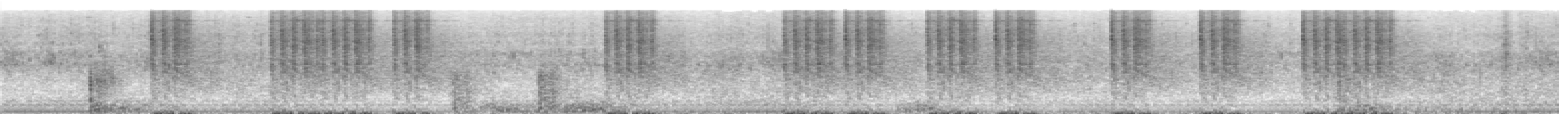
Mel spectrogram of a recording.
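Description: Machine guns fire in short, loud bursts.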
